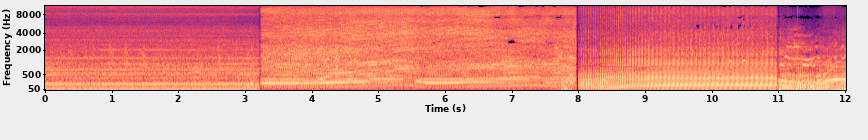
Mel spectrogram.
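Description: Car engines in a run of cut-together clips that change abruptly every few seconds: a steady engine note, then revving with the pitch rising and falling over rushing noise, then a rev dropping away and settling.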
